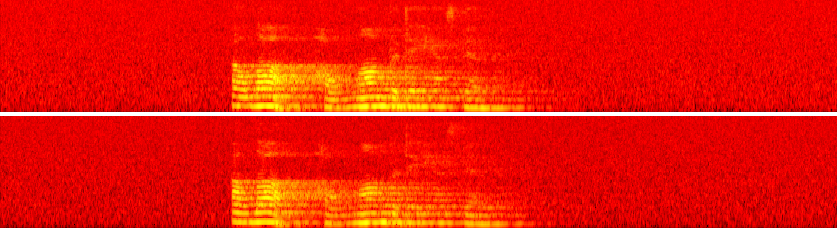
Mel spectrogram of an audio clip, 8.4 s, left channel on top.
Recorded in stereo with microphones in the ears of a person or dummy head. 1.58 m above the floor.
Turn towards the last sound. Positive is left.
turn(degrees=80)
